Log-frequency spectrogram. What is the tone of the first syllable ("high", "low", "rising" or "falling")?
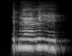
low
